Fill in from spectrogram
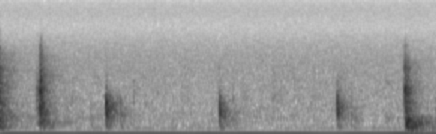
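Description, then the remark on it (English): A library door being opened, heard as five sharp, irregularly spaced clicks and knocks of the latch and wood, with no one speaking and faint hiss between the sounds. “This must be the library. Try the door, Muggin.”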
